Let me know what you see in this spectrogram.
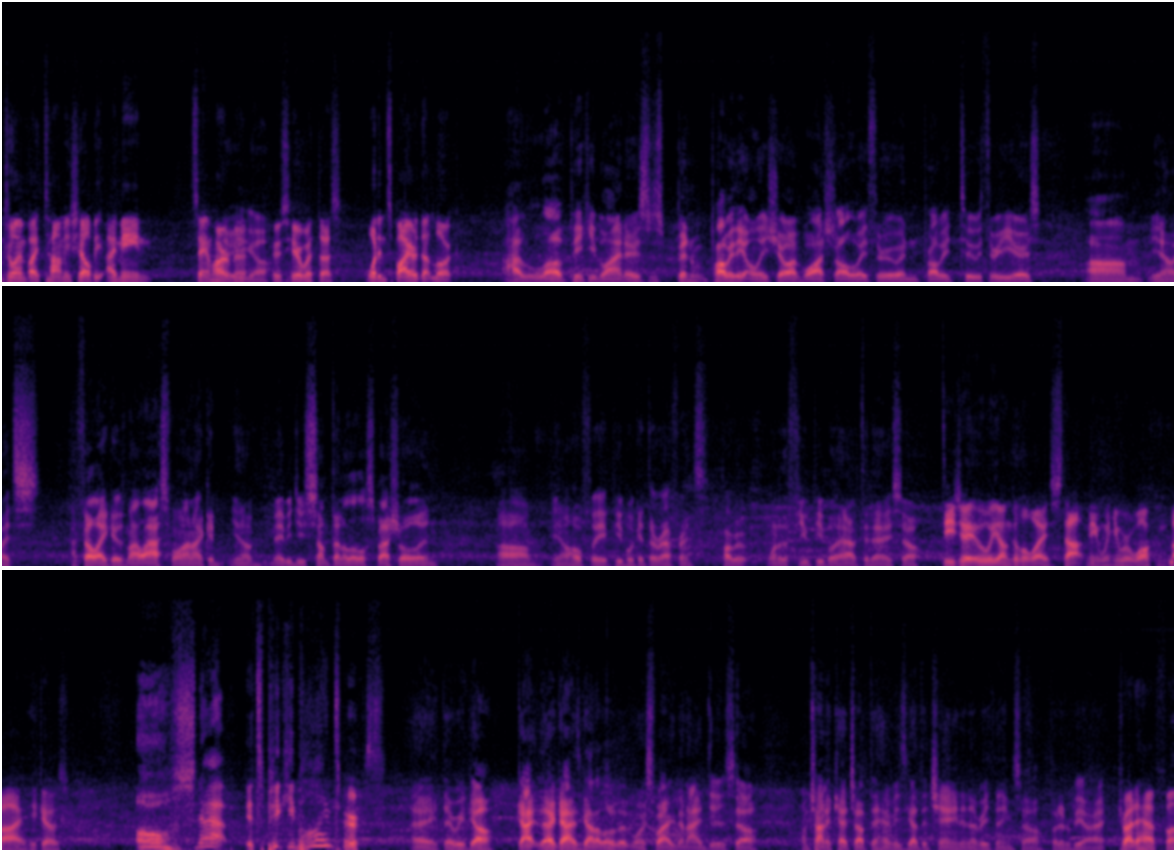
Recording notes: Live from ACC Kickoff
